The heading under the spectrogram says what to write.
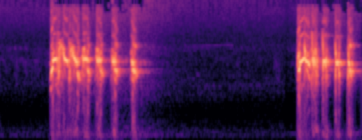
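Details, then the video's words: Bald eagle calls: two bursts of high, thin, chittering notes, about six quick staccato pips each, two seconds apart; otherwise quiet. "Bald Eagle Calls"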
